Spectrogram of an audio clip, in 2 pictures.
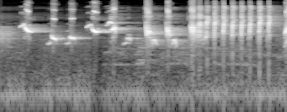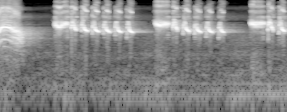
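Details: Long-tailed shrike in fierce continuous song: slurred whistles at the start, then a dry rattle, a harsh rasp, and rapid chattering phrases repeated in short bursts.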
